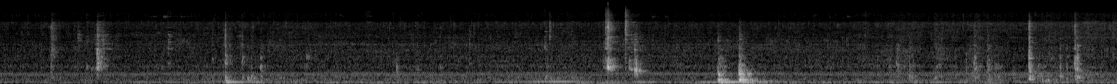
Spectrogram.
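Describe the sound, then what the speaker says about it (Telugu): Chicken pieces fry in a pan with a steady sizzle, while a utensil stirs and scrapes at irregular moments, close and moderately loud. "ముక్కంతా ఫ్రై అయిపోయినట్టు తెలుస్తుంది కదా"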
